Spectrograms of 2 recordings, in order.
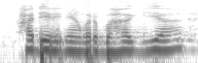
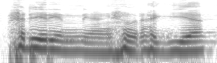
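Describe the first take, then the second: First: It is said in a solemn, dignified way. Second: It is said in a lively, showy way. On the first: It suits a formal official event. The speaker calls it right. "harus hikmat" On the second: It suits an entertainment event. The speaker calls it wrong. "Acara yang entertain boleh kayak gitu"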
